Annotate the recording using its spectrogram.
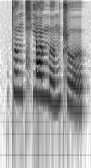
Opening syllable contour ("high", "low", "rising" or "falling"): high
